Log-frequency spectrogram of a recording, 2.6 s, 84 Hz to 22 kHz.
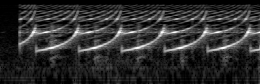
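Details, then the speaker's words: Piezo element driven by an Arduino square wave from PWM pin 5 directly, without the dollar-store autotransformer: a thin, fairly quiet repeating chirp sweeping upward about twice a second; weak output without the step-up transformer. "Not very loud without the auto transformer."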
